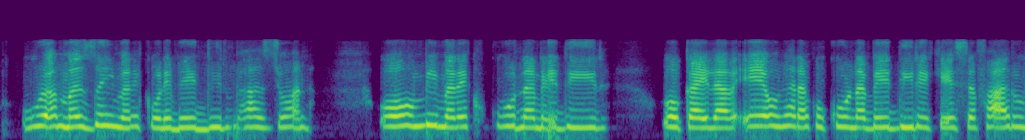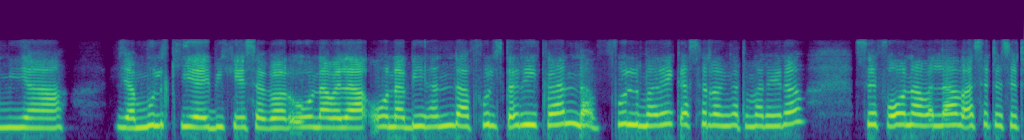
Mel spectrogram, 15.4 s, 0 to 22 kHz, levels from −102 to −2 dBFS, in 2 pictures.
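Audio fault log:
throughout: Speex codec. The speech has a plainly audible hoarse, grainy texture, which fits a Speex setting near 16.8 kbps. At that rate the CELP excitation gets too few bits to match the real voice source, so the decoder substitutes a rough approximation. On a spectrogram, harmonics look smeared and noisy between formants. The waveform shows a hissy floor riding on the voiced segments.
1.71–1.84 s and 4.07–4.17 s: VoIP packet loss concealed by the speech codec. Each gap lost about 40 ms of audio. The decoder carried its last pitch and filter forward and lowered the gain frame by frame, which stretches the sound into a brief buzzy tone or coloured noise that fades out. Because each frame rebuilds from the previous one, the voice stays thin for a moment after the audio returns. A spectrogram shows frozen, repeated harmonics that dim across each span, and the waveform shows a decaying periodic envelope.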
